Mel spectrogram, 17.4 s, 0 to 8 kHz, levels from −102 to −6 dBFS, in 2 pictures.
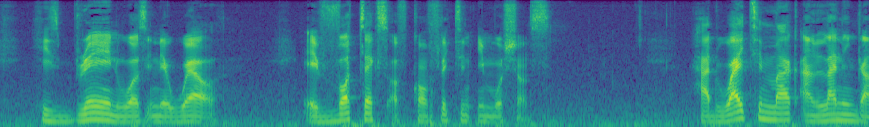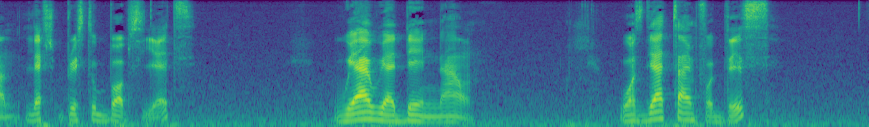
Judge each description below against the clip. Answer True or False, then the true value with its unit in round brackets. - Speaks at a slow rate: True (100 wpm)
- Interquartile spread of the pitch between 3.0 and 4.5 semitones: True (4.1 semitones)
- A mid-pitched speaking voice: False (95 Hz)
